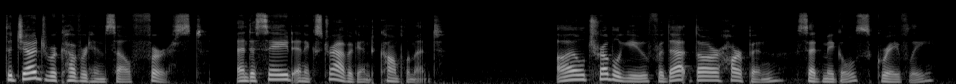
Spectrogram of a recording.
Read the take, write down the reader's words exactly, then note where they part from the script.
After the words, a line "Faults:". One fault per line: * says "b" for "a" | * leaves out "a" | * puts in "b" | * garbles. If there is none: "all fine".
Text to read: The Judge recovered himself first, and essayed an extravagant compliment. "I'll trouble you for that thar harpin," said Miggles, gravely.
The Judge recovered himself first, and essayed an extravagant compliment. "I'll trouble you for that thar harpin," said Miggles, gravely.
Faults:
all fine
